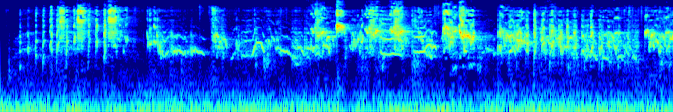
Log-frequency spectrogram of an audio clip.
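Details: Budgie chattering busily, high twittering and squeaky notes tumbling together in dense bursts with brief pauses, rising in loudness toward the end, low steady hum beneath.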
